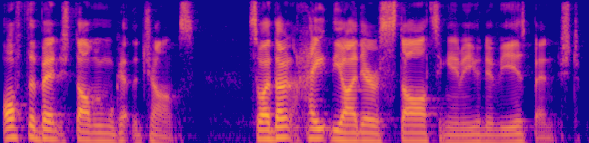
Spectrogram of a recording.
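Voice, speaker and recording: Young man, soothing relaxed voice, live stream host, mid pitch, desk mic. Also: quick pace. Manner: reads viewer questions aloud and answers them; self-described relaxing, soothing voice. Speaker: fantasy football streamer. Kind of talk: casual live stream chat.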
